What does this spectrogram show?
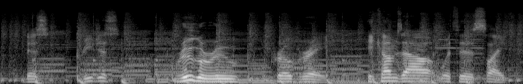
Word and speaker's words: Prograis: Yes, his name looks like it's pronounced Prograis. It is not. It is Regis Rougarou Prograis.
